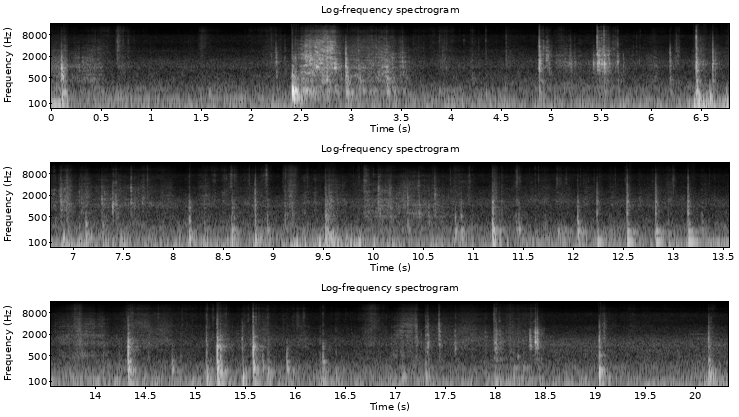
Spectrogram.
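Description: A small plastic bucket knocking and scraping against a plastic wheelbarrow and a plastic storage tote as worm compost is scooped up and tipped back into the worm bin. There is one longer scraping rush about two and a half seconds in, with scattered knocks after it.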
